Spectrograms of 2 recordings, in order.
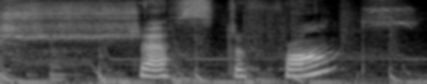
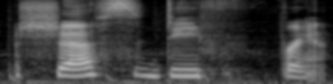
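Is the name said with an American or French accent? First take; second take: French; American. First: The name is said with a French accent. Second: The name is said with an American accent. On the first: "the proper way to say it's probably" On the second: "the American way is"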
